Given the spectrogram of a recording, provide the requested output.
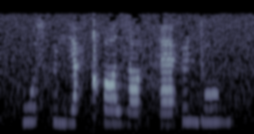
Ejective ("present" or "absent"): absent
